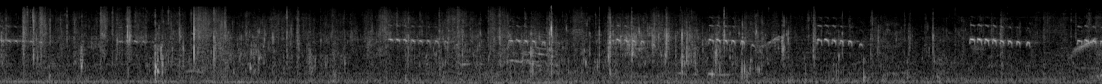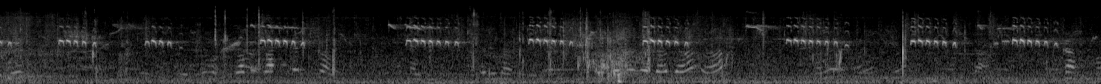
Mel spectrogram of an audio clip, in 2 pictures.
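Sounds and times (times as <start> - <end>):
footsteps through rice stubble: 0.0 - 13.1
bird chattering calls: 9.7 - 14.3, 14.9 - 21.8.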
